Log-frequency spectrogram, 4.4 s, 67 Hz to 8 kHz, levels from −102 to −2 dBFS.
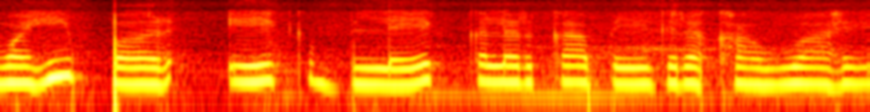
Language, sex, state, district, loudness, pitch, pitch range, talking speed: Hindi, female, Madhya Pradesh, Dhar, -21 LUFS, 230 Hz, 220-240 Hz, 140 wpm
